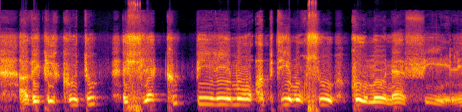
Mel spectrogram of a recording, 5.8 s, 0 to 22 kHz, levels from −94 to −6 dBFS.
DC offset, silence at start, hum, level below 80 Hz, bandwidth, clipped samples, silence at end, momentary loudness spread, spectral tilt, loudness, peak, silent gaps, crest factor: under 0.1%; 0 s; none; -44 dBFS; over 20 kHz; under 0.1%; 0 s; 7 LU; -2 dB/octave; -14 LUFS; 0 dBFS; none; 14 dB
